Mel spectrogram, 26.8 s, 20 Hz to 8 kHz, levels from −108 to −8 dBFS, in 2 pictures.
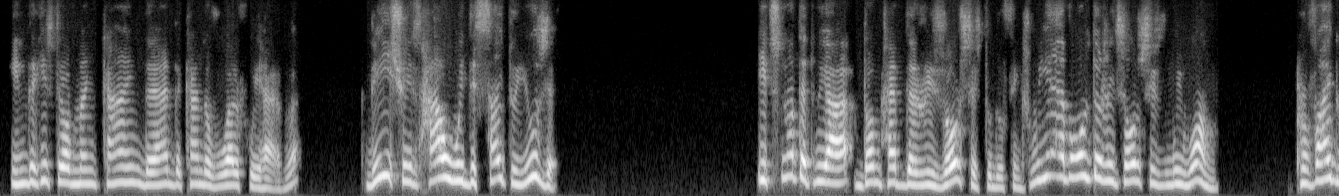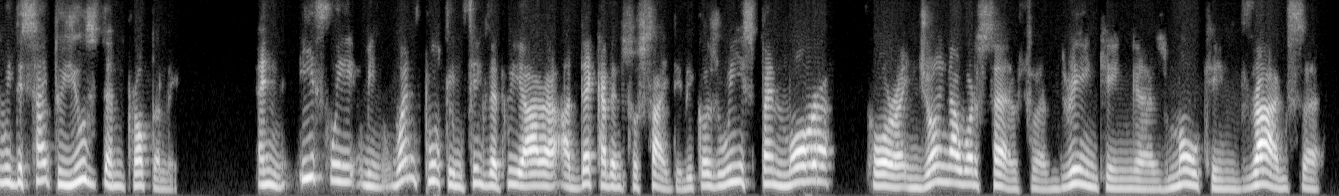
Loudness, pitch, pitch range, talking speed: -21 LUFS, 205 Hz, 170-240 Hz, 170 wpm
